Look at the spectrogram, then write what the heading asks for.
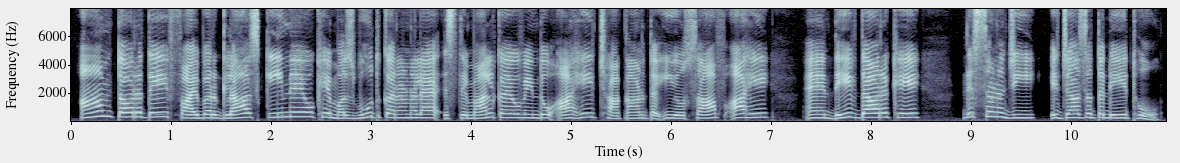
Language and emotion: Sindhi, neutral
